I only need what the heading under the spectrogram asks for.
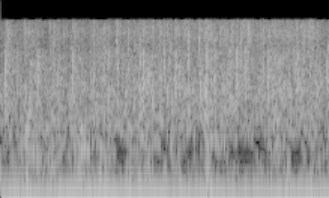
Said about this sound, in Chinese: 那么我们今天请娄先生带给我们的演讲的题目就是讲梁思成的生平、事业、情操，我们鼓掌欢迎。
